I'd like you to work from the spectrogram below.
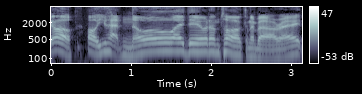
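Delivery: put-on sarcastic tone. Speaker retells a guy getting sarcastic with him: mock-sarcastic retelling. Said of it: "he starts getting all sarcastic on me".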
